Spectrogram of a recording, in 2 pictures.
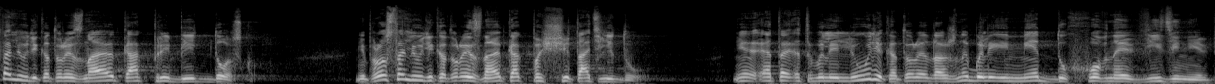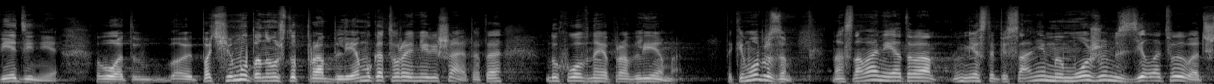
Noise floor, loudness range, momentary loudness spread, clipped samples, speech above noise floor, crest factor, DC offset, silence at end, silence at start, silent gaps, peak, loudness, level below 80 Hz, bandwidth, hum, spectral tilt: -61 dBFS; 3 LU; 10 LU; under 0.1%; 39 dB; 20 dB; under 0.1%; 0 s; 0 s; none; -2 dBFS; -22 LUFS; -54 dBFS; 16.5 kHz; none; -4.5 dB/octave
